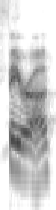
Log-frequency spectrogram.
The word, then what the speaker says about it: Feyre: Well, either way, she just tried to, well, not just, like 100 years ago, Feyre, which now I've discovered is exactly how you say her name, is like, she like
